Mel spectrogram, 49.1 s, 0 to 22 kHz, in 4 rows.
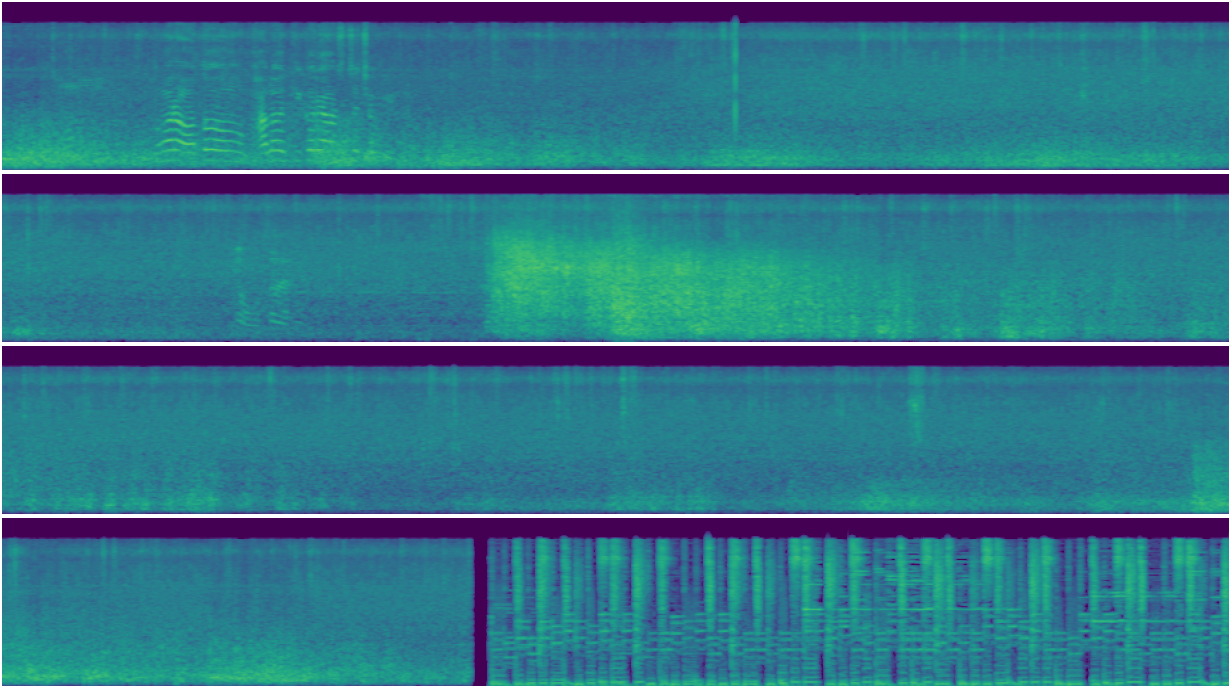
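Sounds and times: thunder: 0.0 - 12.8, 17.0 - 28.1, 29.0 - 41.5
rain: 0.0 - 49.0.

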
